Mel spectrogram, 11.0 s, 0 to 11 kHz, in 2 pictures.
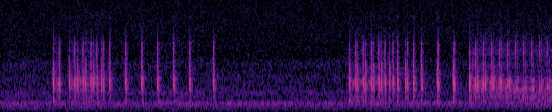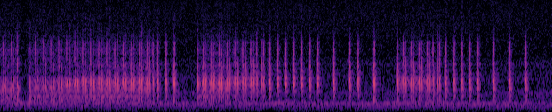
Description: Canon 70D + Canon 85mm f/1.8 USM Lens testing autofocus noise in video. It's certainly not the most pleasant or silent autofocus noise from a lens.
